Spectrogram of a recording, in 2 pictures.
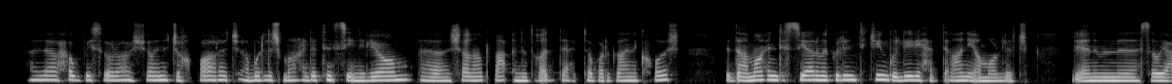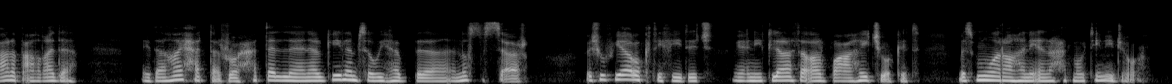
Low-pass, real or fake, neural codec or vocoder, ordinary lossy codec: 7.2 kHz; fake; codec, 16 kHz, 2 kbps, X-Codec, WavLM features, trained on Multilingual LibriSpeech; none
